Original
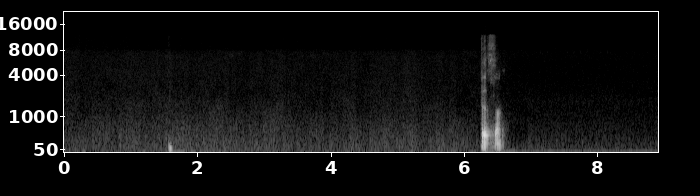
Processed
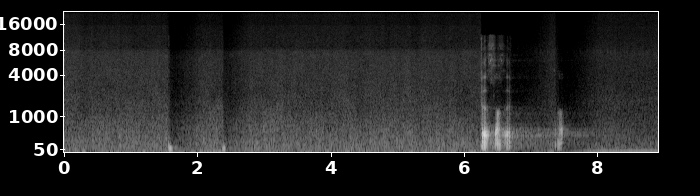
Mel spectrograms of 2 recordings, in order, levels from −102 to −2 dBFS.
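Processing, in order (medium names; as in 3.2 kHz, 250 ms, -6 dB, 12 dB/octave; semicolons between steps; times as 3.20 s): chunks repeated in reverse 498 ms, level -10.5 dB; upward compressor, threshold -38 dBFS; two-slope reverb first 0.29 s, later 4.4 s, from -18 dB, DRR 15.5 dB; trim -2 dB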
